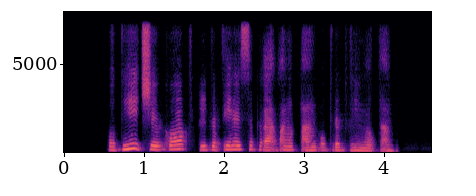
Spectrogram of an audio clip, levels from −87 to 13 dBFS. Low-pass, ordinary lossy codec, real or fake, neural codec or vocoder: 7.2 kHz; none; fake; codec, 16 kHz, 0.5 kbps, FreqCodec, smaller model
